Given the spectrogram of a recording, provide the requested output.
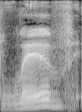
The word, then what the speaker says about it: LIV: It's a big one because the first event did start, and it's LIV.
